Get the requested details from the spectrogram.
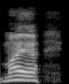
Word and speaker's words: Maya: I think, so basically where this comes from is, obviously her name is pronounced Maya in the show. I have a sister called Mia. And there is also, when you would read it M-A-Y-A, in Ireland, a lot of people would pronounce that Maya.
